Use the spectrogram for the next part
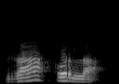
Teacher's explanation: संयुक्त एक आएगा दंत मूल, यानी कि वो मूल से भी होगा और दंत से भी होगा, रा और ला। बोलो दांत भी टच करेगा और लास्ट से भी आवाज आएगी।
